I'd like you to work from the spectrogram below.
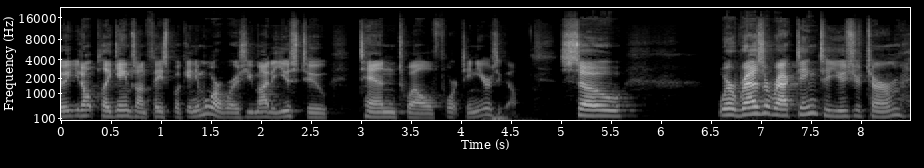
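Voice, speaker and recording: A man in his forties, a company founder appearing as an interview guest, explains and pitches earnestly in a conversational style. His voice is a bit bright, and he often restarts his sentences.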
